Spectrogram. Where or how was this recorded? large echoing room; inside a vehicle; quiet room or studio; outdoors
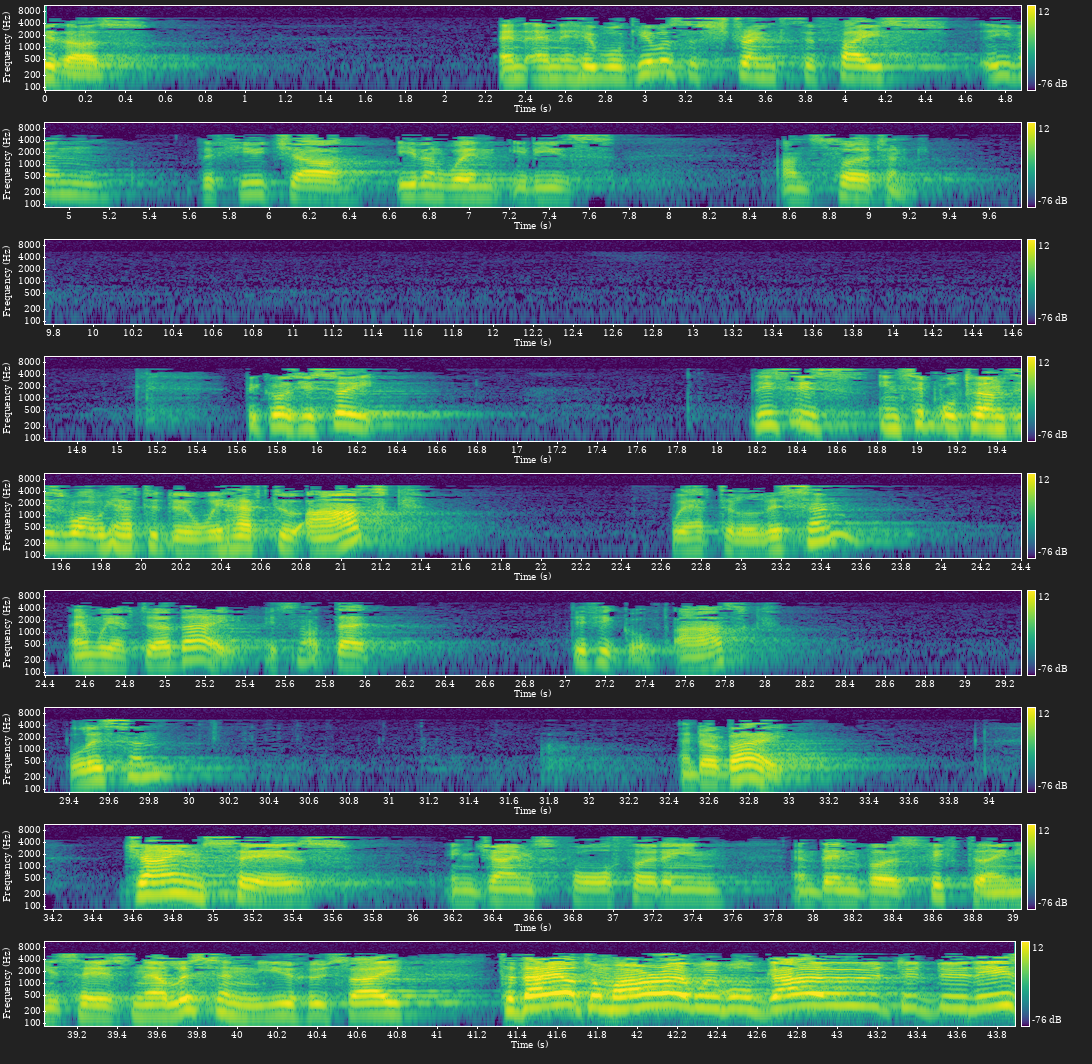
large echoing room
